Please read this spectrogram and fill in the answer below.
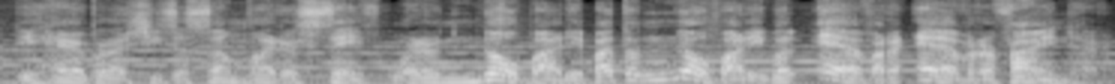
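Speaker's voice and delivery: lightly hammed Italian accent telling a legend; Italian barber accent. Barbers reveal the hairbrush secret to the detective, stage Italian.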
